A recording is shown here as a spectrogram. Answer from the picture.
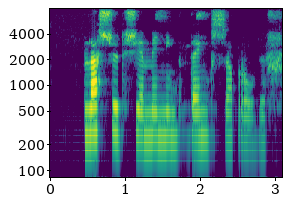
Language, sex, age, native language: Icelandic, male, 9, Icelandic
